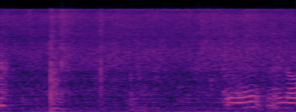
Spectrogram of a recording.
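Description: Food frying in a pan of hot oil sizzles steadily, with a few sharp pops and splutters early on and a voice briefly audible toward the end.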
